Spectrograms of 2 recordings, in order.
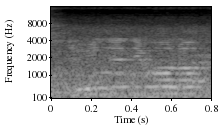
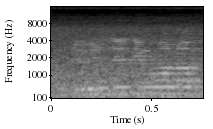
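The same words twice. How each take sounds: No difference in how they are said.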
